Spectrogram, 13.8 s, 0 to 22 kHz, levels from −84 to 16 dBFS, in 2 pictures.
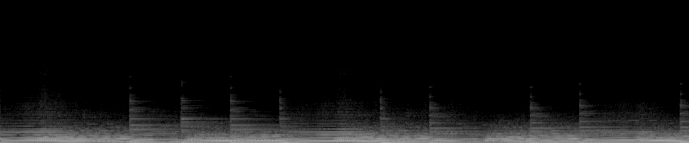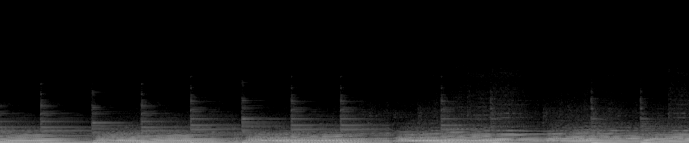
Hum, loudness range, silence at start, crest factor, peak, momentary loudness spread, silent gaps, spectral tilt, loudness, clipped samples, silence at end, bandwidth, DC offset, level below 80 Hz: none; 1 LU; 0 s; 14 dB; -14 dBFS; 6 LU; none; -9.5 dB/octave; -28 LUFS; under 0.1%; 0 s; 7 kHz; under 0.1%; -44 dBFS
